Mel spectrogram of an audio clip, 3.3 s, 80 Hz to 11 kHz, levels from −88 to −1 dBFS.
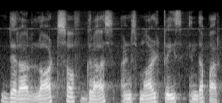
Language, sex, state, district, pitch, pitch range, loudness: English, male, Karnataka, Bangalore, 115 Hz, 110-125 Hz, -15 LUFS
